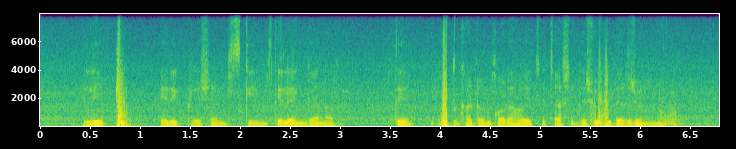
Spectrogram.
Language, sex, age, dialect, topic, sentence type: Bengali, male, 18-24, Northern/Varendri, agriculture, statement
